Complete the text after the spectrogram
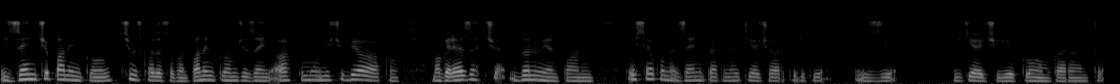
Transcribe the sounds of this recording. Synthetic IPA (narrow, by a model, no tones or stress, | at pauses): zɐnʲt͡ʃʰipɐnɨnʲkəːmit̪ʲt͡ʃʰimiskʰɐd̪ɐsɐbɐnpɐnɐnʲkəːmt͡ʃʰizɐnʲʔa̰ːkʰt̪ɨmuːnʲit͡ʃʰibʲaːkɨːmɐɡɐɾezɐt̪̚t͡ʃʰid̪unʋijɐnpaːnʋinʲəsʲekunɐzɐnʲpʲɛʈɐnoit̪ijaːt͡ʃaːɾkəɾit̪i | zi | jikʲaːt͡ʃʰijikəːmkɐɾaːnt̪ɨ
